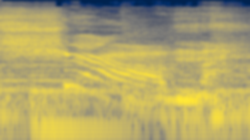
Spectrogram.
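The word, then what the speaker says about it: Seam: The name seemed pronounced Sham.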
